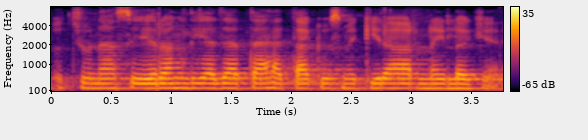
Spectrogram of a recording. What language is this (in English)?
Hindi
